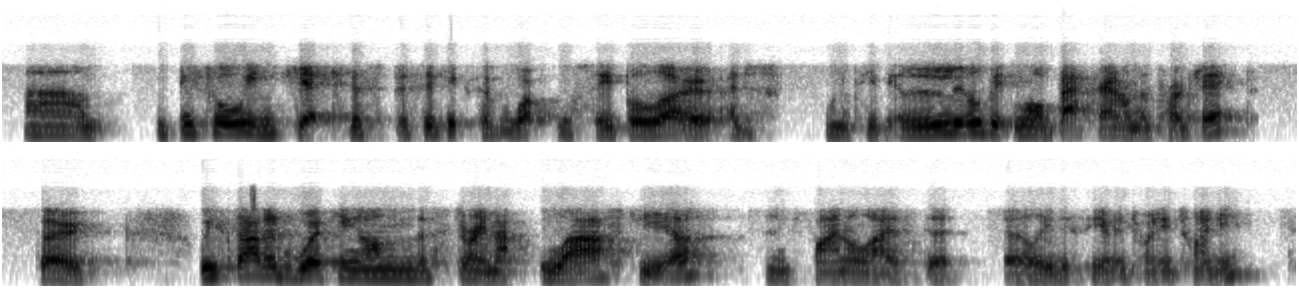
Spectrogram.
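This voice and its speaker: With a strong Australian accent, a woman speaks at a fairly quick pace. Her pitch is fairly low and varies in an ordinary way. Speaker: climate nonprofit staff presenter. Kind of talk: webinar presentation. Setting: online webinar with screen share. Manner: hesitant, many ums.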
